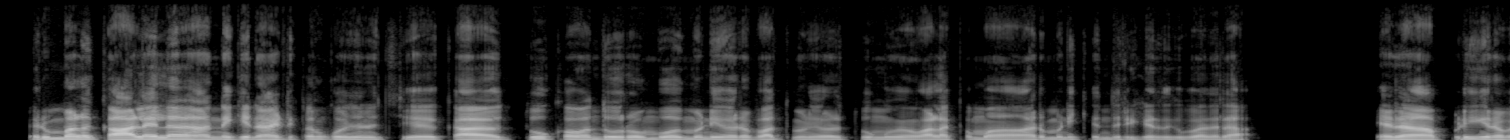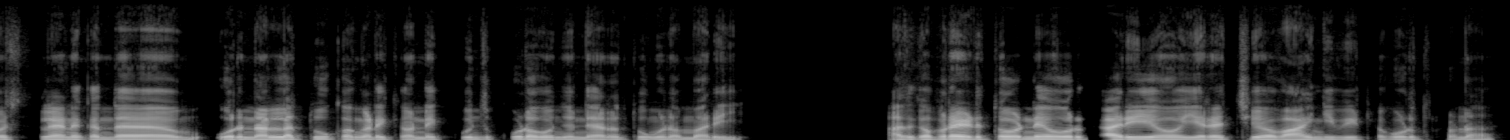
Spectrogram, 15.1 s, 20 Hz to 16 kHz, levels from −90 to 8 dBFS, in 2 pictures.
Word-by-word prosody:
பெரும்பாலும் 160 +6 +3
காலையில 155 +6 +8 0.2
அன்னக்கி 135 +1 +1
ஞயிற்றுக்கிழமை 145 +3 +1
கொஞ்சம் 130 -4 0 0.4
க - - -2 0.4
தூக்கம் 145 0 0
வந்து 140 +1 -2
ஒரு 130 - 0
9:00 130 +2 -1
மணி 130 0 -1
வரை 135 - -1
10:00 110 0 -2
மணி 115 +1 -4
வரை 120 -1 -3
தூங்குவேன். 110 -3 -4
வழக்கமா 105 +1 -2
6:00 110 -1 -2
மணிக்கு 110 -1 -7
எந்திரிக்கிறதுக்கு 100 -2 -7
பதிலா, 95 0 -2 0.7
ஏனா 130 +1 +5
அப்பிடிங்கிற 135 +4 -1
பட்சத்தில 130 +3 -2
எனக்கு 125 -3 -2
அந்த 110 -1 0 0.5
ஒரு 115 - 0
நல்ல 130 +4 +4
தூக்கம் 145 -2 -4
கிடைக்கும், 105 -1 -3
அன்னக்கி 105 +1 -6
கொஞ்சம் 125 0 -7
கூட 150 - 0
கொஞ்சம் 115 -3 -4
நேரம் 110 -1 -4
தூங்குனமாரி. 100 -3 -4 0.8
அதுக்கப்புறம் 125 +10 +3
எடுத்த 140 +2 -6
உடனே 155 +1 +2
ஒரு 140 -2 -2
கறியோ! 130 +1 +3
இறைச்சியோ! 130 +1 -1
வாங்கி 120 +3 -1
வீட்ல 125 0 -8
கொடுத்துட்டோன்னா, 110 0 -7
125 Hz, 180 wpm, -22 LUFS, 110-135 Hz, 0.8 s, காலையில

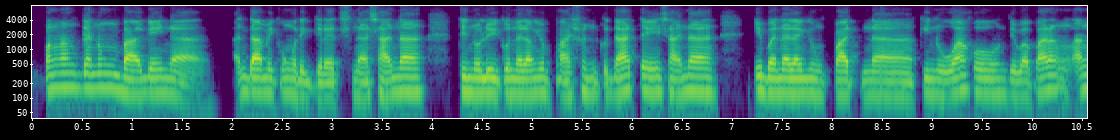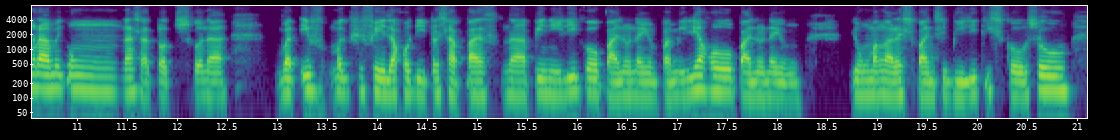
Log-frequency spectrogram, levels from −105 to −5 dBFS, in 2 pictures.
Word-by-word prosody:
parang 165 +2 +1
gano'ng 160 -1 -1
bagay 130 0 +3
na, 125 - -1 0.3
ang 140 - -5
dami 130 -1 +6
kong 130 0 -4
regrets, 110 -1 -3
na 115 -3 0
sana 135 +4 +3 0.4
tinuloy 130 -1 +2
ko 130 - +1
nalang 125 +1 +3
yung 130 - -6
passion 115 +4 -3
ko - - -8
dati, 135 +1 +2
sana 135 -1 +1 0.3
iba 135 -2 +2
nalang 130 0 +4
yung 125 -2 -4
path 120 -1 +4
na 115 -2 0
kinuha 125 +3 0
ko 130 -2 -2
'di 120 - -2
ba, 115 -1 0
parang 140 +3 +1
ang 155 - 0
rami 155 -1 +5
kong 145 -2 -4
nasa 135 0 -1
thoughts 115 -1 -4
ko 120 - -1
na 115 -1 0 0.5
what 130 +2 +3
if 145 -2 -1
magfi-fail 130 0 -2
ako 120 +1 +1
dito 120 -1 -4
sa 125 - 0
path 115 0 +1
na 115 -1 0
pinili 125 +2 -3
ko, 130 -3 0
pa'no 115 0 +1
na 115 -1 -2
yung 110 0 -6
pamilya 115 +6 +1
ko, 135 -1 +2
pa'no 115 -2 0
na 110 - -2
yung 105 0 -7 0.5
yung 120 -1 -3
mga 115 -1 +2
responsibilities 115 +3 -3
ko? 115 -2 -1
So, 140 -1 +1
125 Hz, 165 wpm, -25 LUFS, 115-135 Hz, 0.5 s, dami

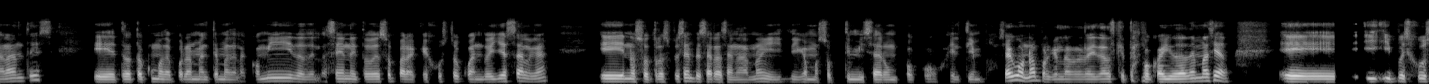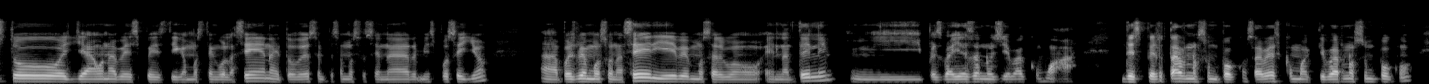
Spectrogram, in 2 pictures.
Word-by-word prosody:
hora 135 +4 -1
antes, 205 +8 -6 0.4
eh, 120 0 +3
trato 125 0 -1
como 130 -2 -3
de 115 -1 -3
ponerme 120 0 -3
al 115 - -6
tema 115 0 -5
de 110 - -8
la - - -13
comida, 150 +1 -1
de 120 0 -8
la - - -14
cena 135 -1 -1
y - - -5
todo 120 +1 -1
eso, 125 - -2
para - - -1
que - - -6
justo - - -8
cuando 120 0 -4
ella 130 +3 +2
salga, 140 +3 -1 0.5
eh, 140 0 +7
nosotros, 125 -1 0
pues, 130 - -4
empezar 130 -5 0
a - - +1
cenar, 110 0 -4
¿no? 135 +4 -4
Y, 115 -2 -4
digamos, 115 -2 -6
optimizar 115 0 -2
un 110 -1 -6
poco - - -12
el 115 - -8
tiempo, 115 0 -7
según, 195 +1 +6
¿no? 185 +1 +2
Porque 120 -7 -4
la 120 0 -4
realidad 120 +1 0
es 125 - -3
que - - -7
tampoco 125 0 -1
ayuda 125 +1 +6
demasiado. 145 -1 +3 0.5
Eh, 125 -2 +8 0.3
y 280 0 +1
y - - -8
pues 140 - +1
justo 140 -1 +4
ya 125 0 0
una 125 0 -2
vez, 120 -1 -4
pues, 110 -1 -7
digamos, 115 0 -5
tengo 115 -1 -5
la 110 -1 -8
cena 150 -1 +1
y - - -8
todo 120 +1 -4
eso, 125 +1 -7
empezamos 120 0 -11
a - - -14
cenar 120 0 -4
mi 120 - -10
esposa 125 +2 -4
y 120 - -3
yo, 165 +9 -5 0.5
ah, 120 -4 -3
pues 125 0 +2
vemos 130 -2 +2
una 115 -3 -3
serie, 150 -2 +5
vemos 125 -2 -2
algo 115 0 -3
en 115 - -7
la 115 0 -4
tele, 175 - 0
y 115 -1 -7
pues 115 0 -5
vaya, 120 0 +2
eso 130 +2 -1
nos 120 -2 -3
lleva 125 0 -4
como 135 +3 -6
a 425 +1 -8 0.5
despertarnos 130 +1 +4
un 125 -2 -3
poco, 120 +4 0
¿sabes?, 130 +3 +2
como 125 -1 -5
a - - -6
activarnos 120 +4 0
un 135 -2 -5
poco. 130 +8 -4
125 Hz, 205 wpm, -24 LUFS, 120-135 Hz, 0.5 s, Eh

